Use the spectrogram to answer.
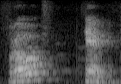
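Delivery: प्रोटेक्ट said slowly, pausing after प्रो before टेक्ट; syllable by syllable. Shown as a demonstration. Teacher to pupils: slow syllable-split प्रोटेक्ट. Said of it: "जहाँ वावेल है वहीं पर उच्चारण कीजिए".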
